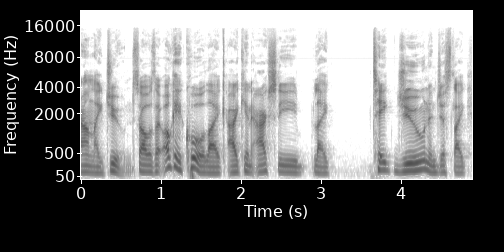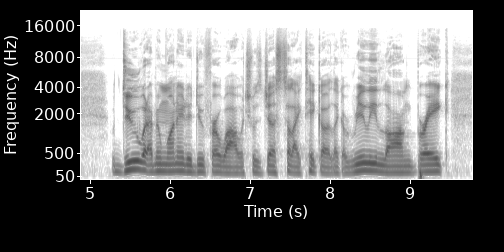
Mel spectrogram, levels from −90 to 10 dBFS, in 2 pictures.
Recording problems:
abrupt cut into speech; at the start

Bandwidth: 15 kHz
